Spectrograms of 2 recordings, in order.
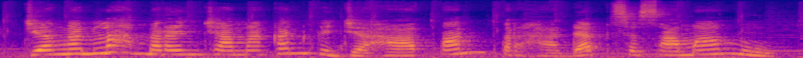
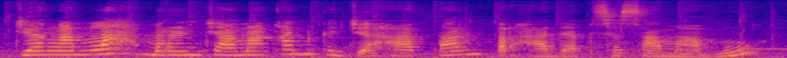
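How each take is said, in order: Both takes have the same delivery.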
